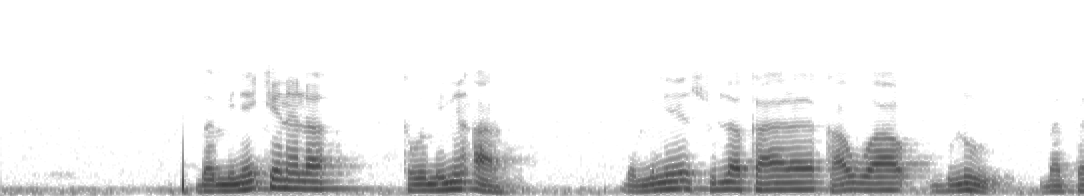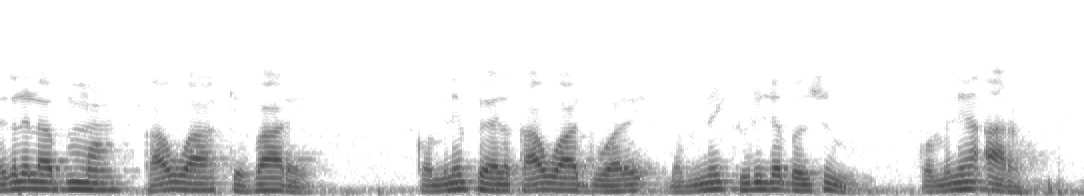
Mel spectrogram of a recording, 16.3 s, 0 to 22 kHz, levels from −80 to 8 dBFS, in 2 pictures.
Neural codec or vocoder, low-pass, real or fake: autoencoder, 48 kHz, 128 numbers a frame, DAC-VAE, trained on Japanese speech; 14.4 kHz; fake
